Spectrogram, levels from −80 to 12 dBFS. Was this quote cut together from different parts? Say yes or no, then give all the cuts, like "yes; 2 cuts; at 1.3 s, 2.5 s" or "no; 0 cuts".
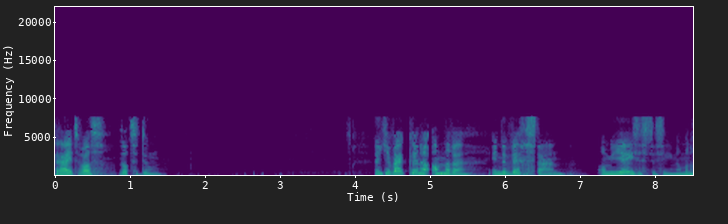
no; 0 cuts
